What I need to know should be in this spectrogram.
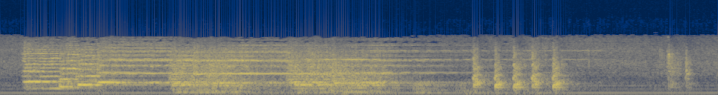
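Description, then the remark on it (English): A burst of about five sharp knocks on a door in quick succession, then two more after a short pause, following a stretch of music that fades out. “My aunt doesn't answer the door. Could you come up and open it with your key?”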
